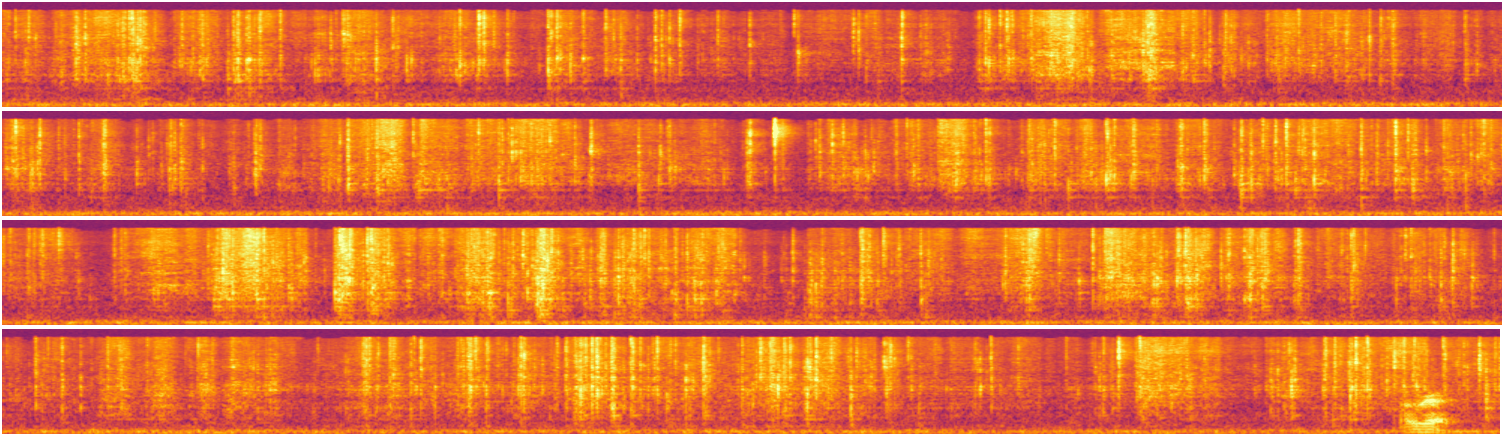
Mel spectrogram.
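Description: Stiff paper crinkles and rustles as it is folded.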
